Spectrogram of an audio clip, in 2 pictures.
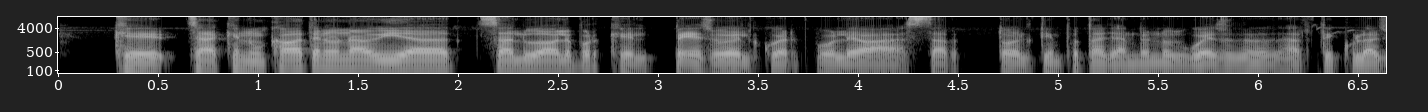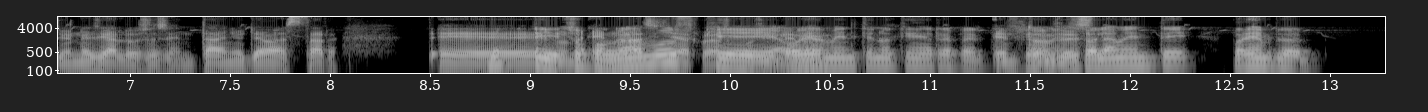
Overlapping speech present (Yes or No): Yes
